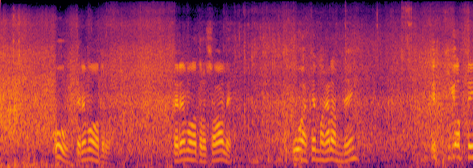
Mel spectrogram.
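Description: A fishing reel clicks as it winds in line.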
